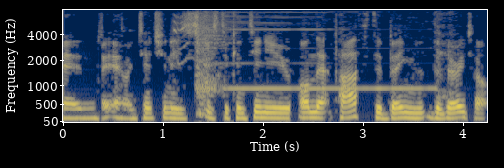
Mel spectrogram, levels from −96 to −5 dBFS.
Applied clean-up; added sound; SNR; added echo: classical method spectral subtraction.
